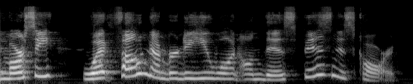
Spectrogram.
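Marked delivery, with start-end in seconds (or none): none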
